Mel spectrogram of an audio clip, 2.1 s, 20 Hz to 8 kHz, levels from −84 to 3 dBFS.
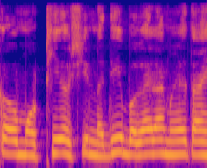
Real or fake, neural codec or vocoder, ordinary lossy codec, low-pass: real; none; none; 7.2 kHz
